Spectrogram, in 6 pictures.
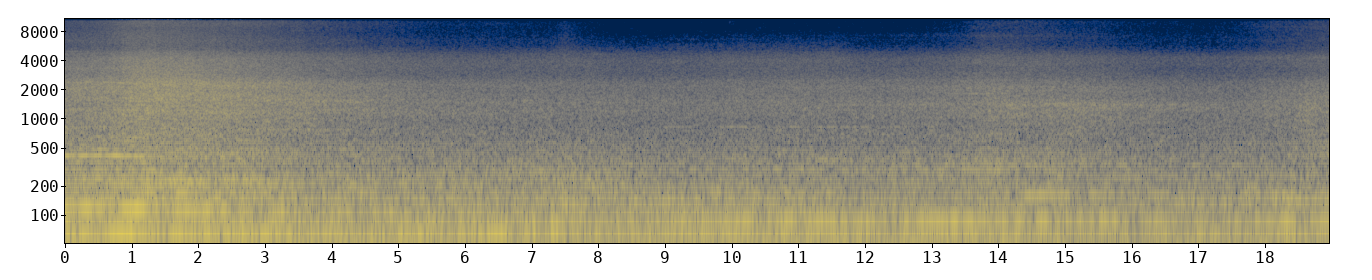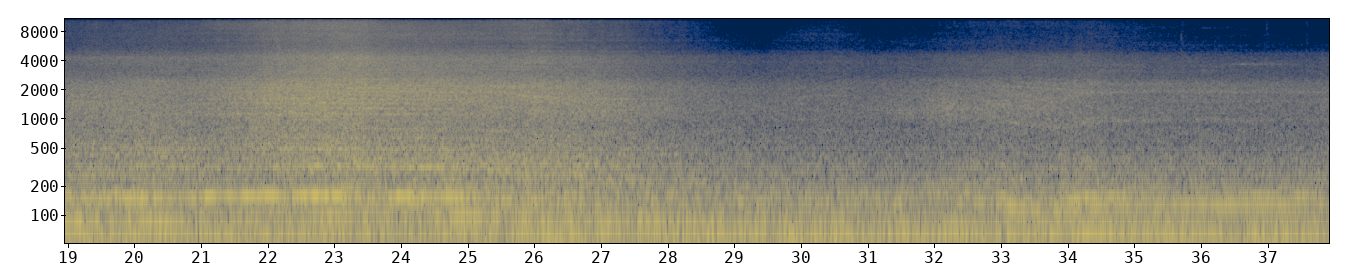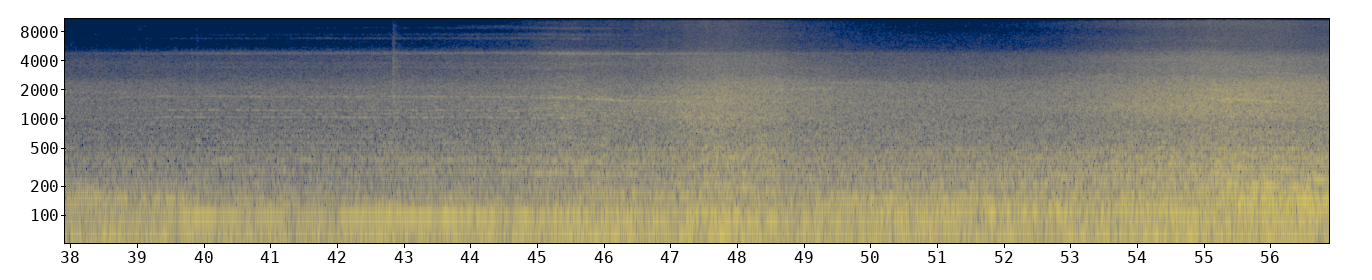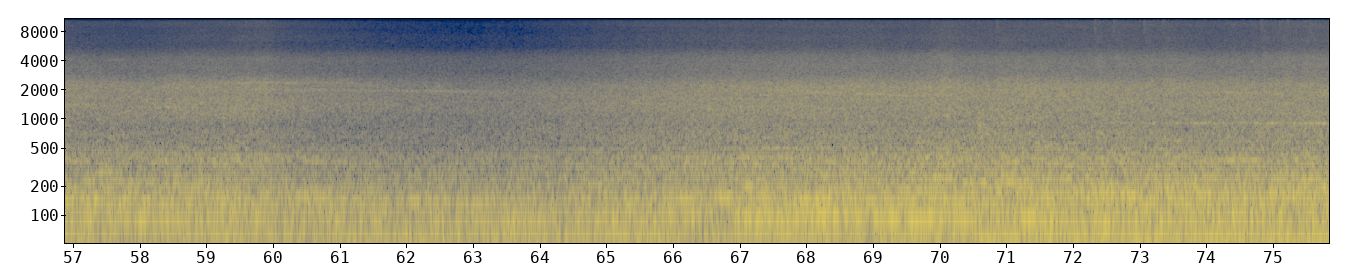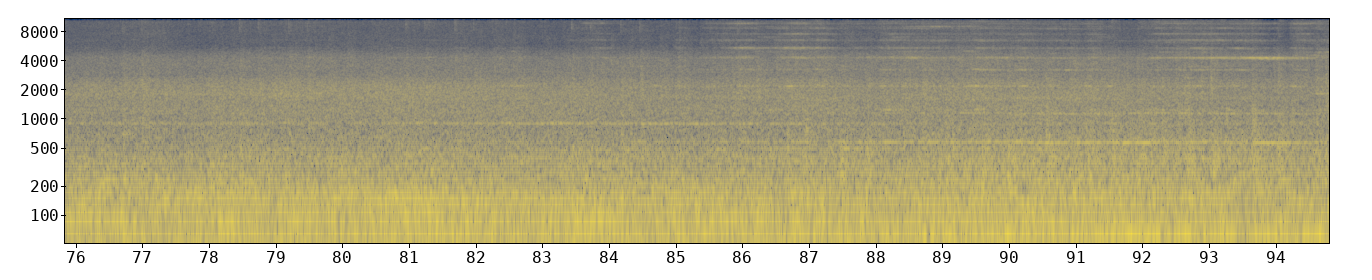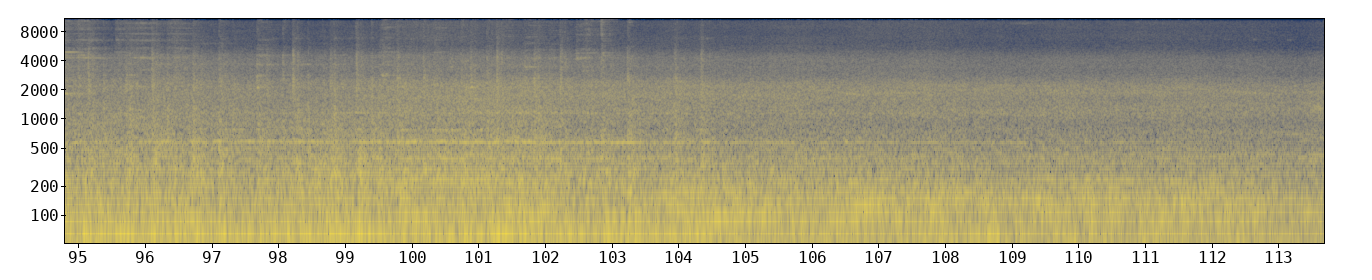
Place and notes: {
  "title": "Dongda Rd., Hsinchu - Train traveling through",
  "date": "2013-09-26 17:53:00",
  "description": "Train traveling through, Traffic Noise, Sony PCM D50 + Soundman OKM II",
  "latitude": "24.80",
  "longitude": "120.98",
  "altitude": "26",
  "timezone": "Asia/Taipei"
}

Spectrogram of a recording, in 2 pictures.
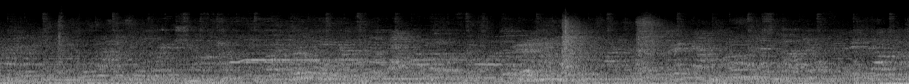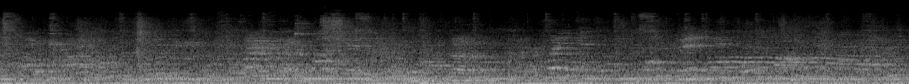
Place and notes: {
  "title": "West Windsor Township, NJ, USA - Panera Bread",
  "date": "2014-03-02 17:05:00",
  "description": "Sitting through a meal at Panera Bread.",
  "latitude": "40.31",
  "longitude": "-74.68",
  "timezone": "America/New_York"
}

